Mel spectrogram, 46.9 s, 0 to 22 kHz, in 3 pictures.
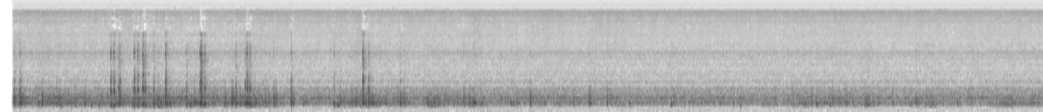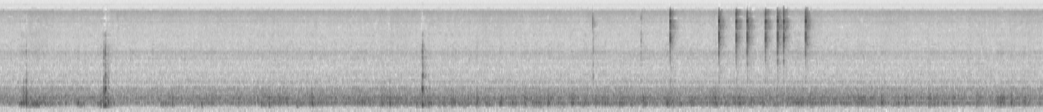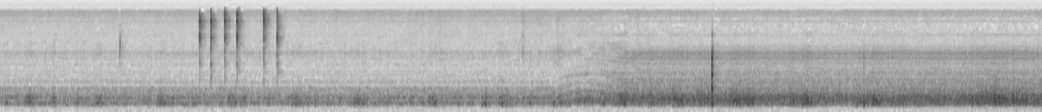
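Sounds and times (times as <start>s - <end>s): faint fetal heartbeat: 0.2s - 46.9s
doppler speaker hissing and crackling: 10.9s - 46.9s
sharp clicks and ticks: 25.2s - 27.9s, 34.2s - 35.6s.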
